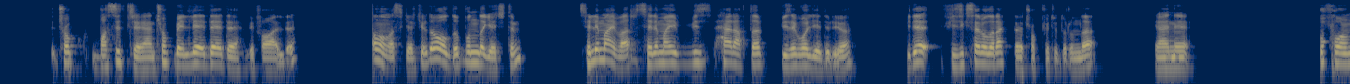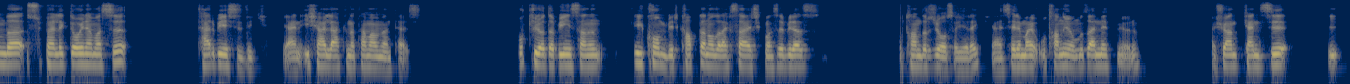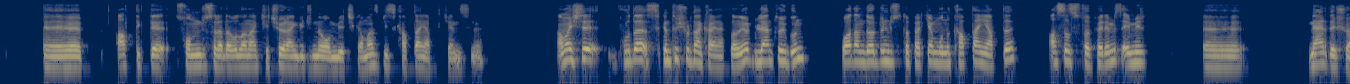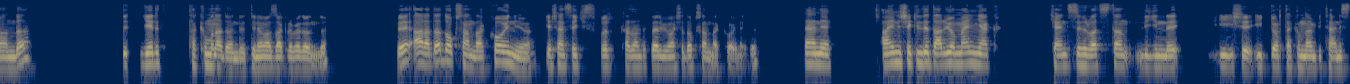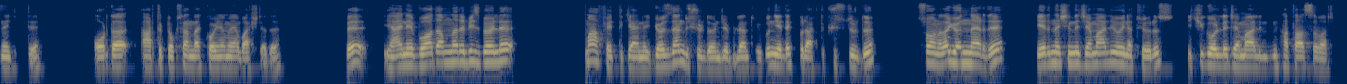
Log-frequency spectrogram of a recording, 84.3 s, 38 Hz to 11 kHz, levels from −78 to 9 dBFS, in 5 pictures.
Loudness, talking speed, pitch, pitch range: -23 LUFS, 120 wpm, 135 Hz, 125-160 Hz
